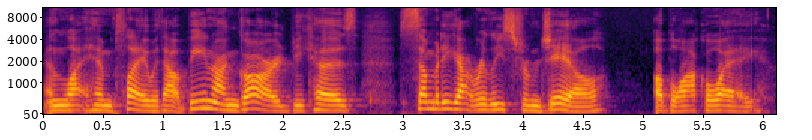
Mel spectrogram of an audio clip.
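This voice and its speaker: A woman's voice: sits low, normal speed. A woman speaking candidly as an interviewed local resident, emphatic and plain-spoken.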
